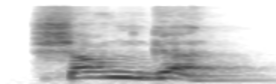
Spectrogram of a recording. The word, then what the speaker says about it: Sharnga: C'est- Alors, le nom, écoutez bien, deux syllabes, très dur à prononcer. Nga, Nga, Sharnga.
